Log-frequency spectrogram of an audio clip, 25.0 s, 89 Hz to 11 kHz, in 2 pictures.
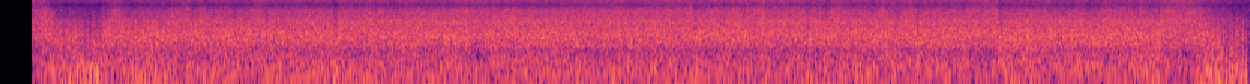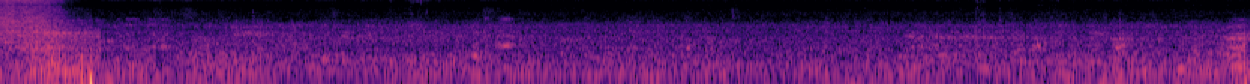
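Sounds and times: laser cutter gas jet hiss: 0:00.3 - 0:13.5.

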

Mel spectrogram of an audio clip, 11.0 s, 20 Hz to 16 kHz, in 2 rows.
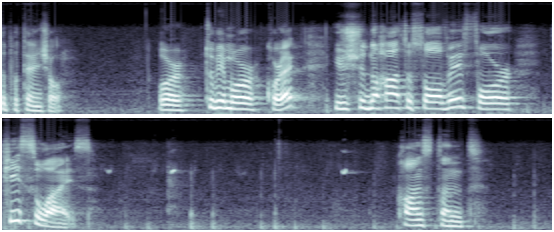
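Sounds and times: marker tapping and stroking whiteboard: 0:03.2 - 0:11.0
marker squeaks: 0:05.5 - 0:11.0.

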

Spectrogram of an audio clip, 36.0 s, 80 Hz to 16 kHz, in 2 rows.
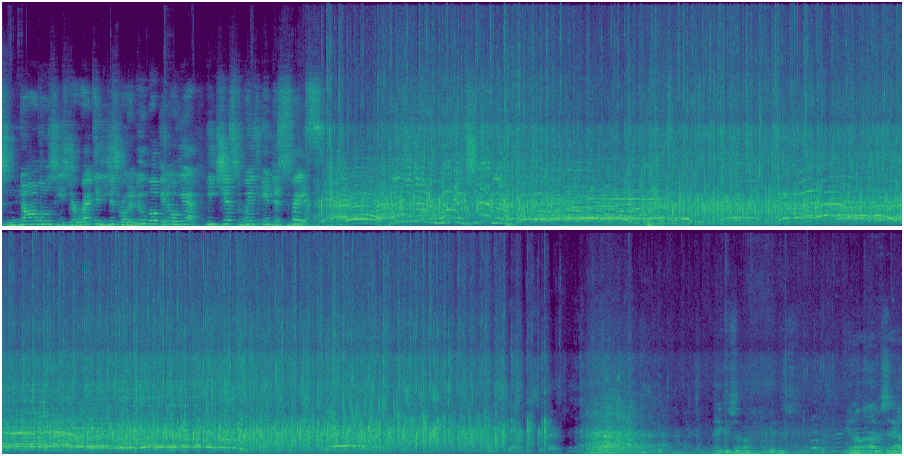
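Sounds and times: audience clapping: 0:06.0 - 0:31.3
people calling out and whooping: 0:06.1 - 0:22.9.

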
